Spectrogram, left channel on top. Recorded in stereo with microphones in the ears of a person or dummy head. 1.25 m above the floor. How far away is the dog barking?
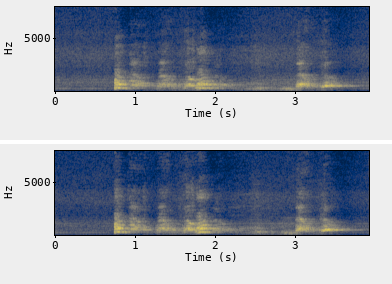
About 1.0 m.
